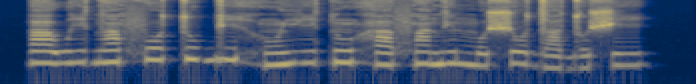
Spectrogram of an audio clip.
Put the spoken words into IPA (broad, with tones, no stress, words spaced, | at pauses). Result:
a˧wi˧dã˦ fo˦tu˦ɡi˦˨ hũ˨˦ji˦tũ˦ha˧ fã˦dĩ˦˨mo˨˦ʃo˦˨ da˨do˧ʃi˦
